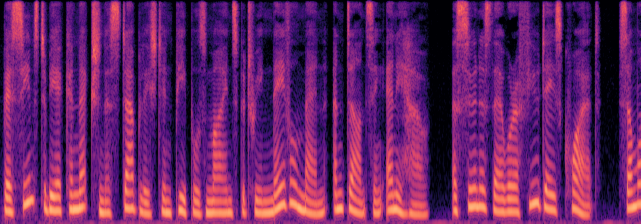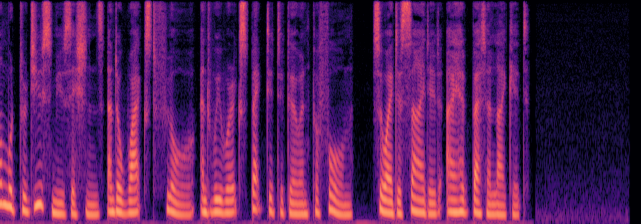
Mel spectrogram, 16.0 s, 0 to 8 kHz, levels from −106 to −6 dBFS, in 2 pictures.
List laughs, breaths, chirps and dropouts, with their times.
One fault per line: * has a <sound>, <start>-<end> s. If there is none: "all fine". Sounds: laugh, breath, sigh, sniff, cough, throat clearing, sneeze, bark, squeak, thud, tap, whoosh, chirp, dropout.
all fine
